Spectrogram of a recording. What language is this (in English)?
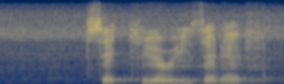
English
